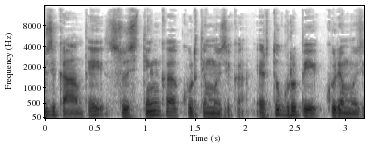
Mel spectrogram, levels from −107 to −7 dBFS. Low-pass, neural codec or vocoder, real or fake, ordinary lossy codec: 14.4 kHz; none; real; MP3, 64 kbps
